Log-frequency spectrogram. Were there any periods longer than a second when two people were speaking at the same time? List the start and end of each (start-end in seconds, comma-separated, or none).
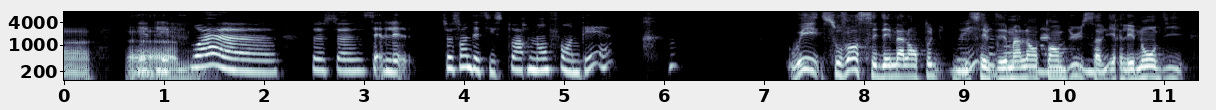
8.9-10.5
